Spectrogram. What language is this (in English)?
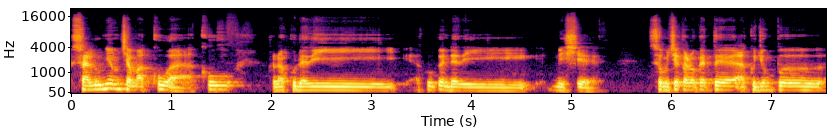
Malay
